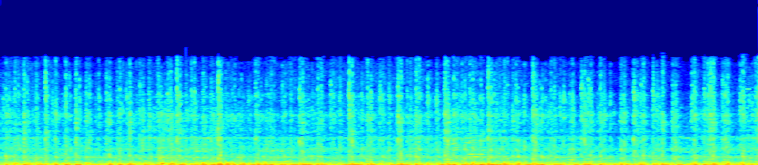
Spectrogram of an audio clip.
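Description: Chrysler Valiant's engine held at high revs for a burnout, a loud steady run with the rear tyre spinning on the asphalt.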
